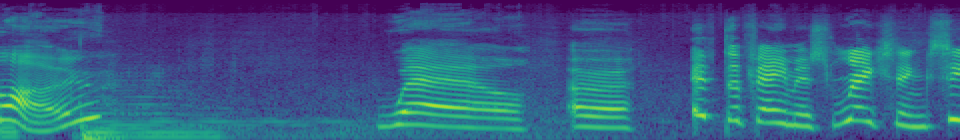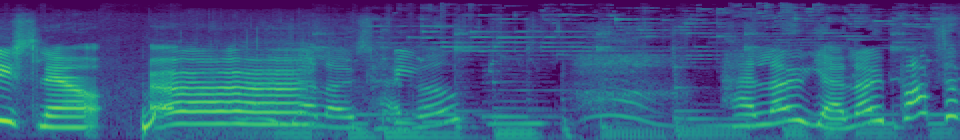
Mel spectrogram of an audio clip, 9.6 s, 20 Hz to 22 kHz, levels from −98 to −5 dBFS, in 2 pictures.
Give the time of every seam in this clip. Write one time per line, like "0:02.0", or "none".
0:06.3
